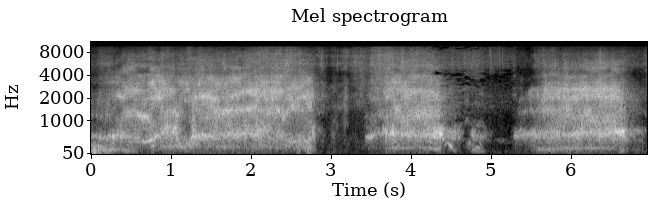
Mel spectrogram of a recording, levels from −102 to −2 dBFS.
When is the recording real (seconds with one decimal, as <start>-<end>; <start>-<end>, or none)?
4.2-5.3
